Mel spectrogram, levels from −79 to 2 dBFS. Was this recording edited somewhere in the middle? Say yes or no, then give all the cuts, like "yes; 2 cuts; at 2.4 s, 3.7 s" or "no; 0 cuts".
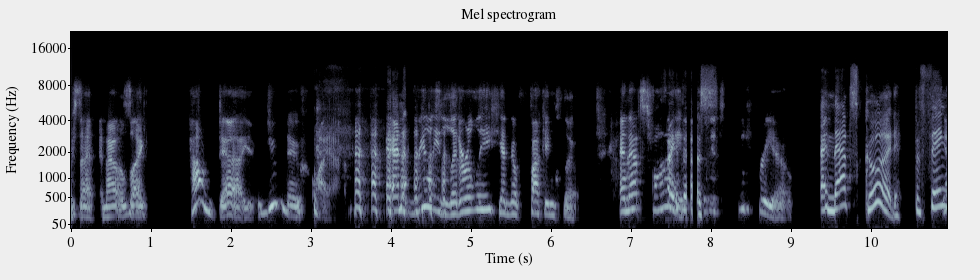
no; 0 cuts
